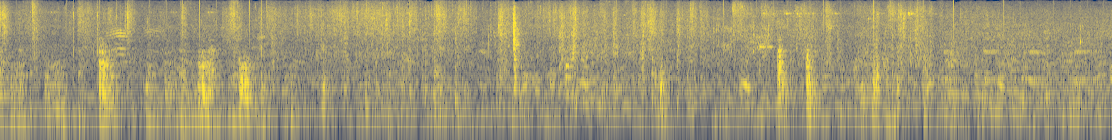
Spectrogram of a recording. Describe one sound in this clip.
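A crowd of people chatter and walk nearby outdoors.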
